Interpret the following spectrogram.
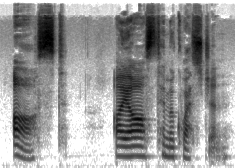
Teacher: In fast spoken English, we often get rid of the k sound and say asked.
